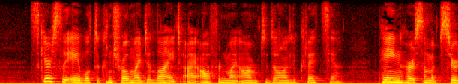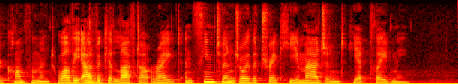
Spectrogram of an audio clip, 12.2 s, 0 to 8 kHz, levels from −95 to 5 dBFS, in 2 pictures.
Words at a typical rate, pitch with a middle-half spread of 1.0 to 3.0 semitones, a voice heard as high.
No: average, 170 wpm; average, 2.7 semitones; medium, 170 Hz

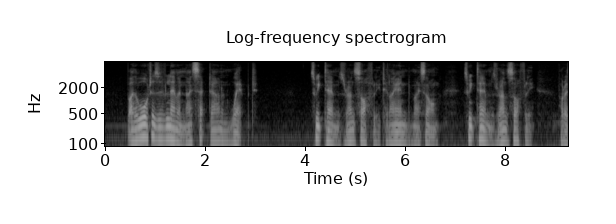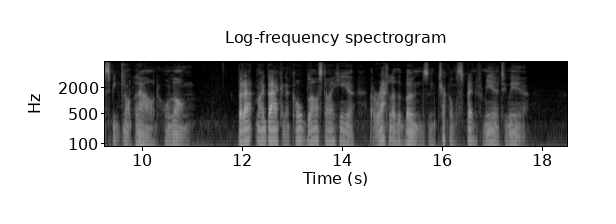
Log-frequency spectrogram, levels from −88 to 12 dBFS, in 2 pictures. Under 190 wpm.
Yes: average, 170 wpm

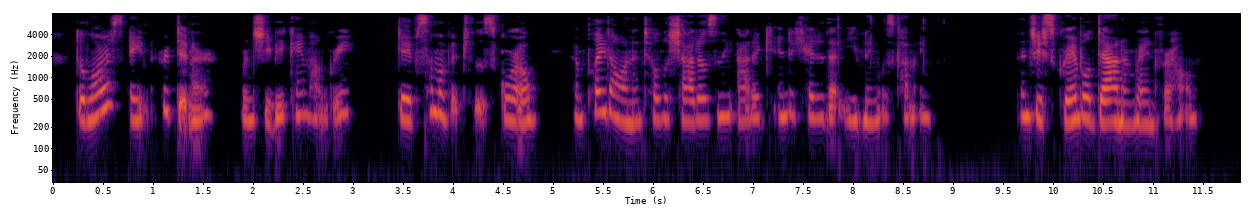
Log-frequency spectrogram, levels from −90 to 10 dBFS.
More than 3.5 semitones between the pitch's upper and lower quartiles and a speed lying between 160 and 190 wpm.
No: average, 2.9 semitones; average, 185 wpm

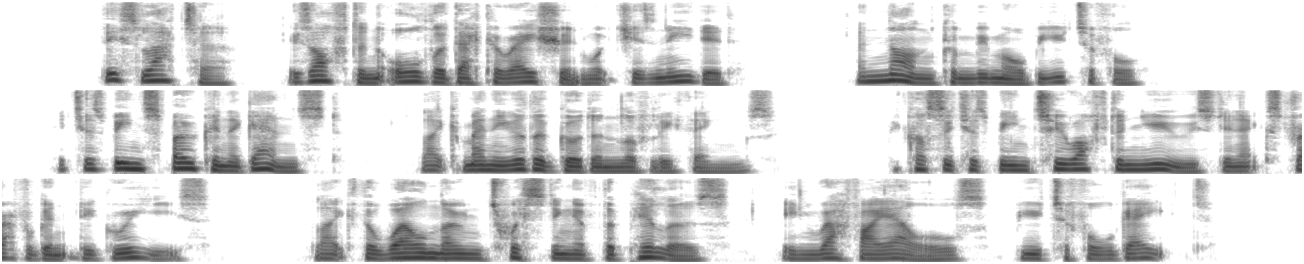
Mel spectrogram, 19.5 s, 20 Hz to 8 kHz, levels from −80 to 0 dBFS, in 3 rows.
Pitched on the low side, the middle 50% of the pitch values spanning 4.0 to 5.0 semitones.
Yes: low, 115 Hz; average, 4.5 semitones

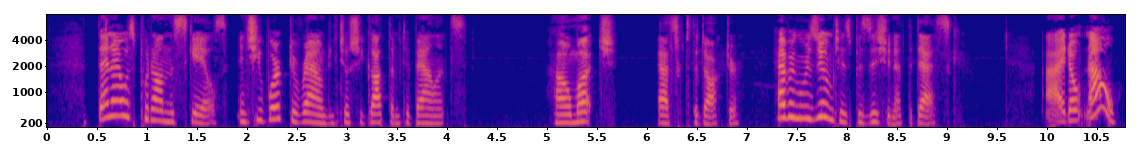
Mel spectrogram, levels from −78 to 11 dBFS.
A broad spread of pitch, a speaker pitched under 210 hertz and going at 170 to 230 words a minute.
No: wide, 6.3 semitones; high, 235 Hz; average, 180 wpm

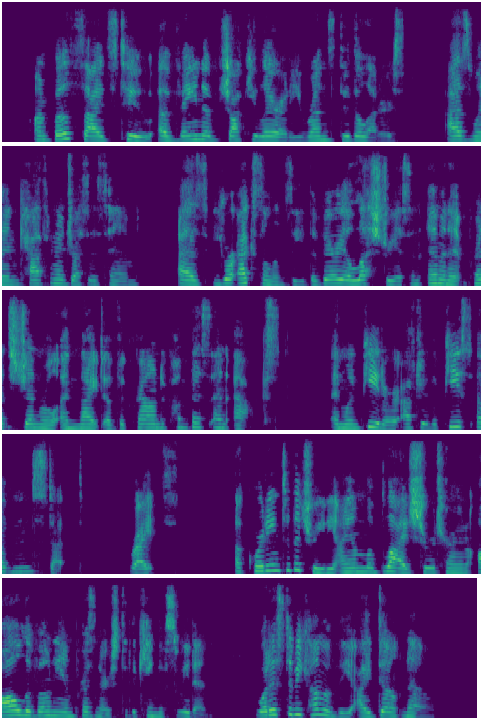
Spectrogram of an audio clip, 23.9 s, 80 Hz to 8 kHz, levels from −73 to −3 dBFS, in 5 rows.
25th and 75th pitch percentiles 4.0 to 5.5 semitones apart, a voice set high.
No: narrow, 2.5 semitones; high, 230 Hz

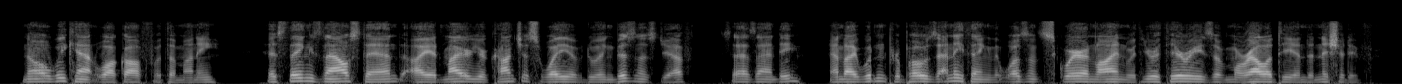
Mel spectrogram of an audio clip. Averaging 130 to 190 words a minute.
Yes: average, 170 wpm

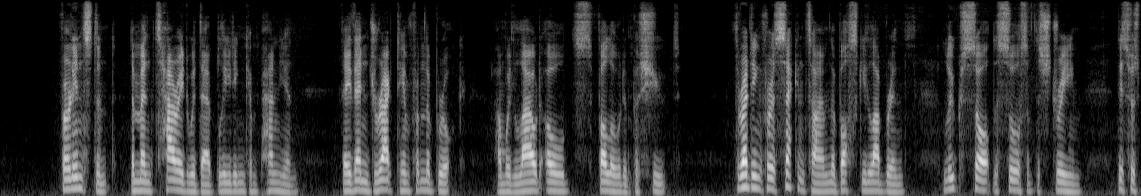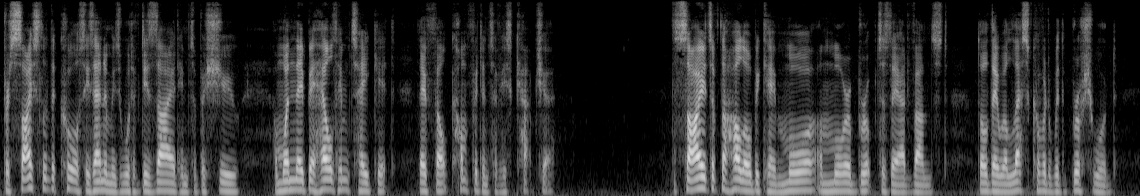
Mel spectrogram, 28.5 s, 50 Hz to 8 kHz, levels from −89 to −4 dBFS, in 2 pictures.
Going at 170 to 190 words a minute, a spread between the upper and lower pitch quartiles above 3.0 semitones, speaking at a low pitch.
No: average, 180 wpm; narrow, 2.5 semitones; low, 130 Hz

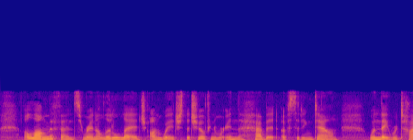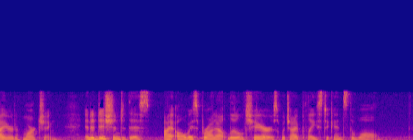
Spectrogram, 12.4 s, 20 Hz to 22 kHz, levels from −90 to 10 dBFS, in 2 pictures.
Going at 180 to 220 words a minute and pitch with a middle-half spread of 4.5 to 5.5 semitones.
Yes: average, 195 wpm; average, 5.0 semitones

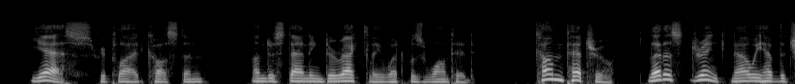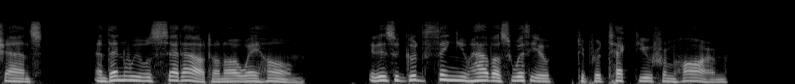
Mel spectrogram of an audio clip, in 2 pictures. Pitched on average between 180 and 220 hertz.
No: medium, 145 Hz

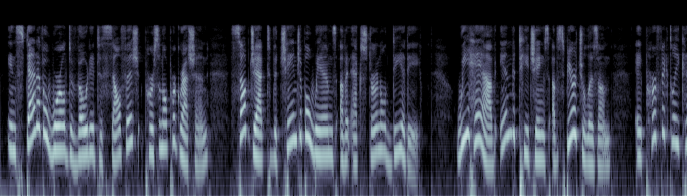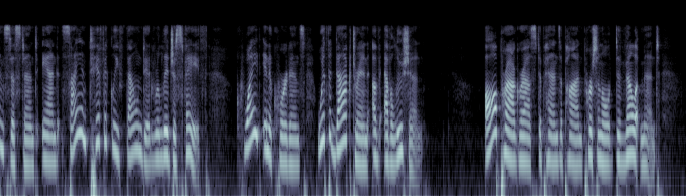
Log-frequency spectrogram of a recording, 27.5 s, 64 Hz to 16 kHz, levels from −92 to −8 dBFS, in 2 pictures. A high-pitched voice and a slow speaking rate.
Yes: high, 200 Hz; slow, 105 wpm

